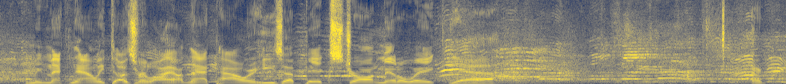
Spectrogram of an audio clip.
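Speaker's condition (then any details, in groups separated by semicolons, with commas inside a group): No condition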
